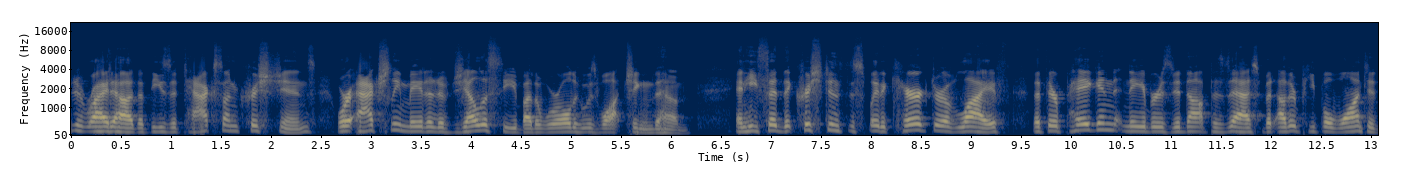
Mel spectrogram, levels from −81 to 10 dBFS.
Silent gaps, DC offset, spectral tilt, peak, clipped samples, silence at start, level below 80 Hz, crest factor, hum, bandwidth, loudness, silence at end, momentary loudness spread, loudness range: none; under 0.1%; -5.5 dB/octave; -8 dBFS; under 0.1%; 0 s; -82 dBFS; 20 dB; none; 12.5 kHz; -27 LUFS; 0.05 s; 12 LU; 4 LU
